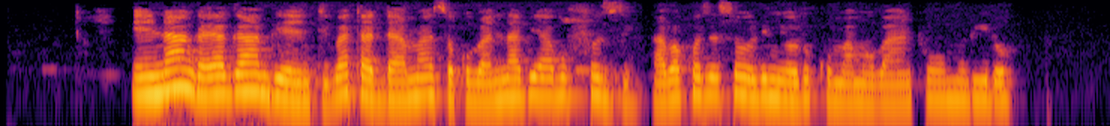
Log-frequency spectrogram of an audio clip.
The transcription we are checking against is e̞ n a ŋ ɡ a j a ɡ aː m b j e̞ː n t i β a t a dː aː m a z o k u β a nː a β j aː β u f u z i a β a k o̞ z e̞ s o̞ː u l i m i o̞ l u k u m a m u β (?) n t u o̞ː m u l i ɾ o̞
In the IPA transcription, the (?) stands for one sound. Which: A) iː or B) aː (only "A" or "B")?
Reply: B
